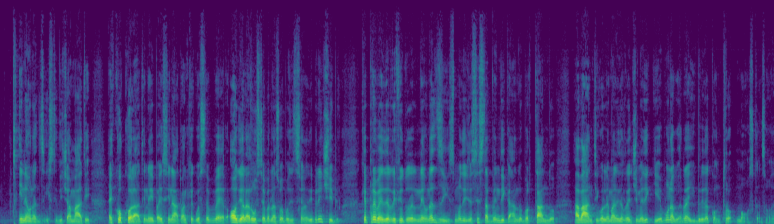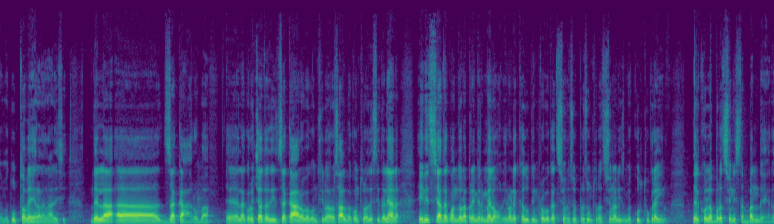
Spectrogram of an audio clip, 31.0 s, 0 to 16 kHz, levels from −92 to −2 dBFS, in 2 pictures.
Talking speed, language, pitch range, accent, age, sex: 165 wpm, Italian, 100-120 Hz, native, 30-49, male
